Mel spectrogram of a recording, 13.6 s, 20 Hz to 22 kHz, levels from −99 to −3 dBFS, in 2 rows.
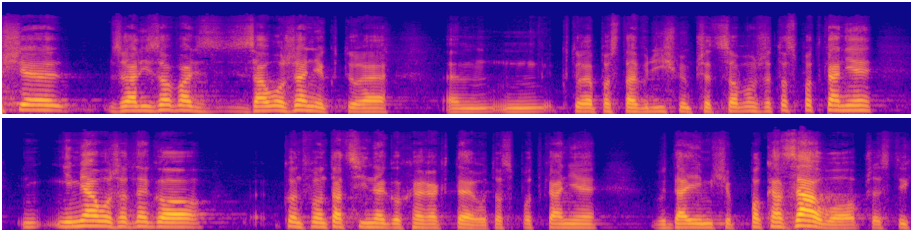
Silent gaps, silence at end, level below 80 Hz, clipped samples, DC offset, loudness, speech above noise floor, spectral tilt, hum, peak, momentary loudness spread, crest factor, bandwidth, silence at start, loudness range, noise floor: none; 0 s; -66 dBFS; under 0.1%; under 0.1%; -24 LUFS; 32 dB; -5.5 dB/octave; none; 0 dBFS; 14 LU; 24 dB; 13.5 kHz; 0 s; 5 LU; -56 dBFS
